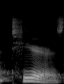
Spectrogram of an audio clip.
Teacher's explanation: E teve um dia que ele soltou uma palavra, a palavra tears, que no inglês americano é tears, né, você puxa mais o R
